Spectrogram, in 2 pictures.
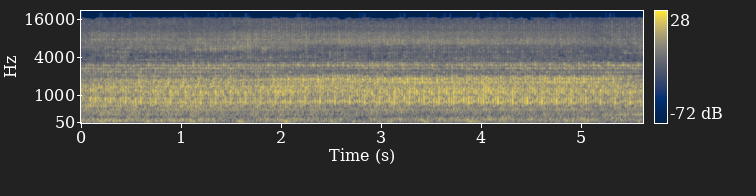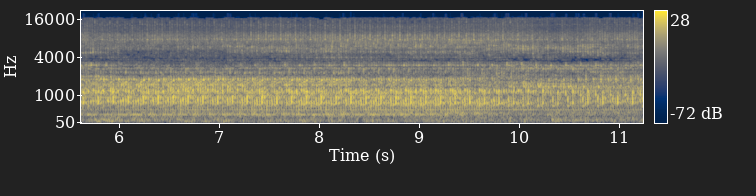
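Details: BMW F10 523i idling with steady busy metallic rattle about three beats per second from VANOS area, owner suspects it began after VANOS bolts replacement; dealer repair undisclosed — engine rattle at idle.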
